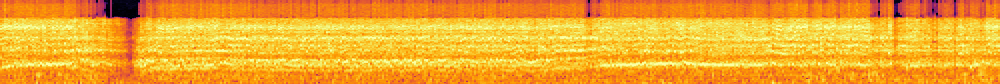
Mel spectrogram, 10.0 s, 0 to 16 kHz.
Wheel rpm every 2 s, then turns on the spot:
100, 170, 160, 190, 200.
none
